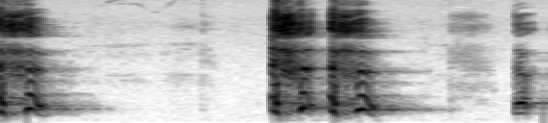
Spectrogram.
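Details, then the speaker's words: Adult doctor imitating a double paroxysm of cough: two quick bursts together, repeated after a pause. Homeopathic teaching example, not a real patient. "अब next medicines जिसमें इस तरह की खांसी होती है जिसे हम कहते हैं डबल पैरोक्सिस्म ऑफ कफ, यानी कि एक बार में दो बार खांसी।"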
